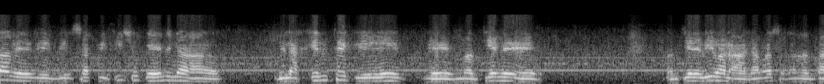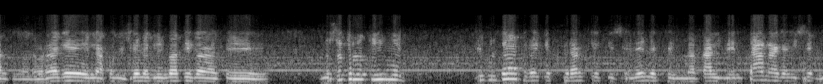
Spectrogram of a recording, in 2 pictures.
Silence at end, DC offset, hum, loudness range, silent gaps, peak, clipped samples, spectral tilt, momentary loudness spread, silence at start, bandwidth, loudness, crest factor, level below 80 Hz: 0 s; under 0.1%; none; 3 LU; none; 0 dBFS; under 0.1%; -5.5 dB/octave; 17 LU; 0 s; 11 kHz; -15 LUFS; 14 dB; -44 dBFS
